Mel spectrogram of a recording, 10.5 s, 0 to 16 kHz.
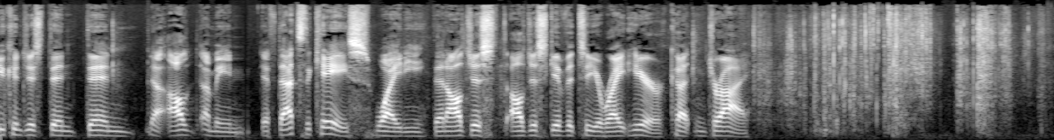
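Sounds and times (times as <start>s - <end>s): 
speech: 0.0s - 8.3s
paper torn with a long rasping rip: 7.5s - 10.5s.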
